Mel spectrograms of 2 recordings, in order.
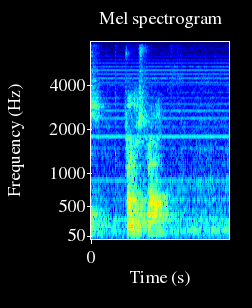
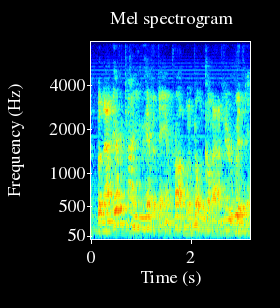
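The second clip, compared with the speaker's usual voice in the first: put-on higher and louder, an irritated old farmer telling him off; gruff scolding; 7 semitones higher, 3 dB louder than usual. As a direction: scold him like a grumpy boss. Gruff boss repeats warning.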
